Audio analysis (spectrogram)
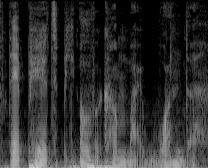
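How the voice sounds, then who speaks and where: A man's voice: on the low side, lively intonation, quick pace, dark tone, slightly rough. A man hosting a gaming video, reading aloud and joking along in a playful, theatrical, giggly way. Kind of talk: jokey gameplay commentary and reading aloud.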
